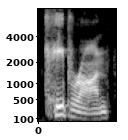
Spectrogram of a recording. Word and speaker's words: Capron: is it pronounced Capron or Capron? Yeah. So Capron.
